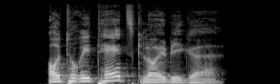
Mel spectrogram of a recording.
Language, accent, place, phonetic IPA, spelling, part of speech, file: German, Germany, Berlin, [aʊ̯toʁiˈtɛːt͡sˌɡlɔɪ̯bɪɡə], autoritätsgläubige, adjective, De-autoritätsgläubige.ogg
- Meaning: inflection of autoritätsgläubig: 1. strong/mixed nominative/accusative feminine singular 2. strong nominative/accusative plural 3. weak nominative all-gender singular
